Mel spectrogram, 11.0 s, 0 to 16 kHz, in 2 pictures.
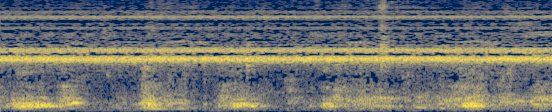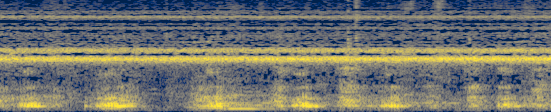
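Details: Litter of 25-day-old piglets on the eve of weaning: short low grunts repeated roughly every second, overlapping from several animals, over a loud steady high-pitched mechanical whine.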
